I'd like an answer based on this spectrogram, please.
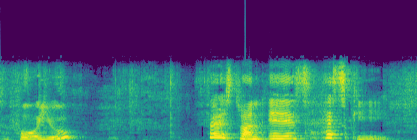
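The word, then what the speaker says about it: hezky: you first one is heskey heskey you may have already noticed that i am not saying hezuki i'm saying husky yes instead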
